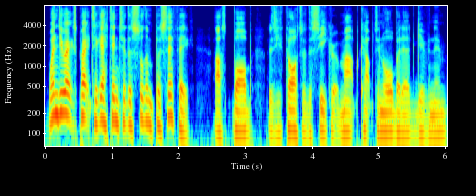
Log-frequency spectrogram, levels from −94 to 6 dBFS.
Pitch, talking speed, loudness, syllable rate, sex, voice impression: 120 Hz, 240 wpm, -22 LUFS, 6.5 syllables/s, male, masculine, adult-like, slightly thick, slightly cool, slightly refreshing, sincere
